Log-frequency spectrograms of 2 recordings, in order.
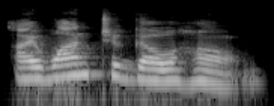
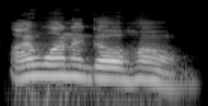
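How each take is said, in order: First: Want to is said fully, with a clear t. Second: Want to is reduced and blended into wanna. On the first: "In citation form" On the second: "in reduced form, we do not say want to. Instead, we say wanna"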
